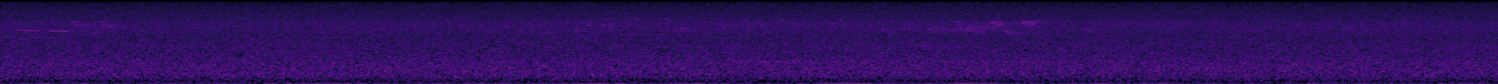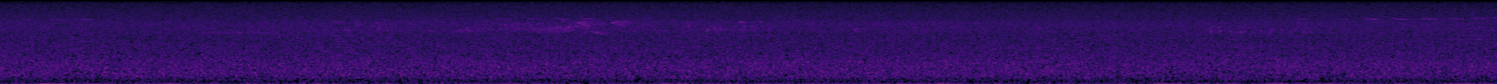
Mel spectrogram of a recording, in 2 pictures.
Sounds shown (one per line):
Pacific Wren song
Golden-crowned Kinglet song
Pine Siskin song
warbler song
Varied Thrush song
